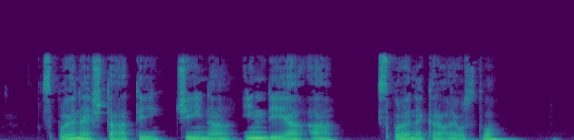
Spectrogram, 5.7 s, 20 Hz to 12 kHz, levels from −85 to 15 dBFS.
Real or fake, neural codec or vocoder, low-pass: real; none; 7.2 kHz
